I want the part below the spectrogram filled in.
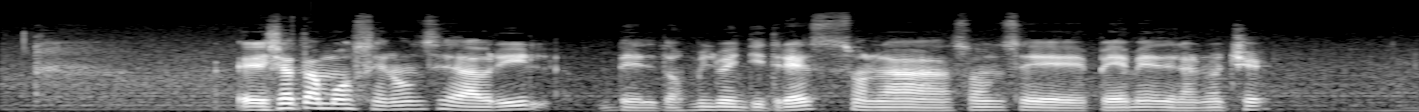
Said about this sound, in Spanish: No, eh, si escuchan un ruido de fondo es por el ventilador que hace un toque de calorcito, entonces lo aprendí por eso, porque hace calor.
